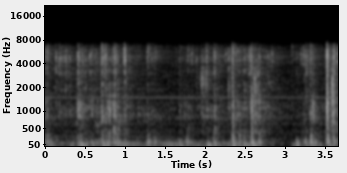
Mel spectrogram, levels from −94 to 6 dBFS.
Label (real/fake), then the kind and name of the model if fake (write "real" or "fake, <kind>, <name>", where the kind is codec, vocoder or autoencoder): real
